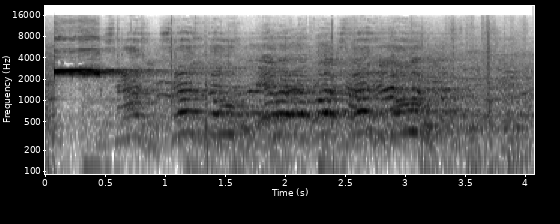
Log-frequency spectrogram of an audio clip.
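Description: Referee's whistle: one loud, steady blast of about half a second, signalling the start of the wrestling period. Voices call out over the hall from about a second in.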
